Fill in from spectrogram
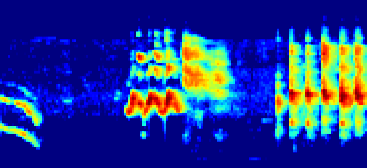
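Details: Black-capped lory giving strange calls: a falling whistle, harsh squawking bursts, then a rapid run of loud ringing notes.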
